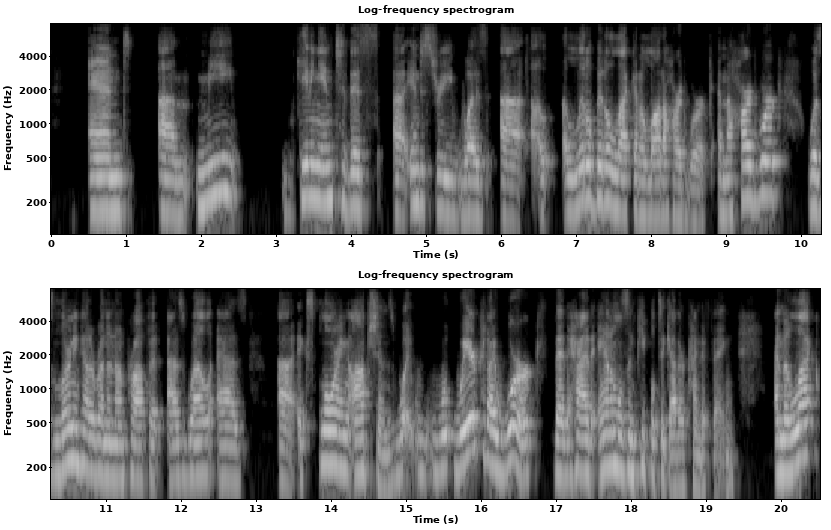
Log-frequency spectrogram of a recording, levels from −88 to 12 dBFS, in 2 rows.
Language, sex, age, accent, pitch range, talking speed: English, female, 50-69, American, 155-185 Hz, 160 wpm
